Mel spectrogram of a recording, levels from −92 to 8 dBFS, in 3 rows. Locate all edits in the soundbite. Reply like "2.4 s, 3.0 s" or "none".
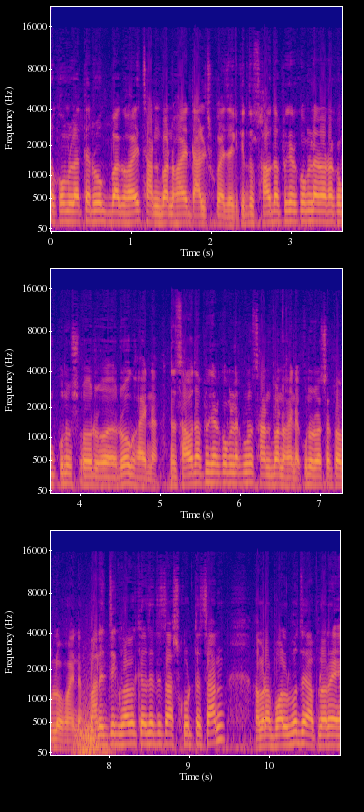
2.3 s, 5.1 s, 7.7 s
